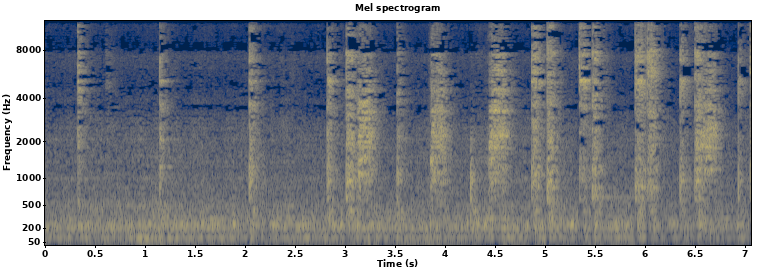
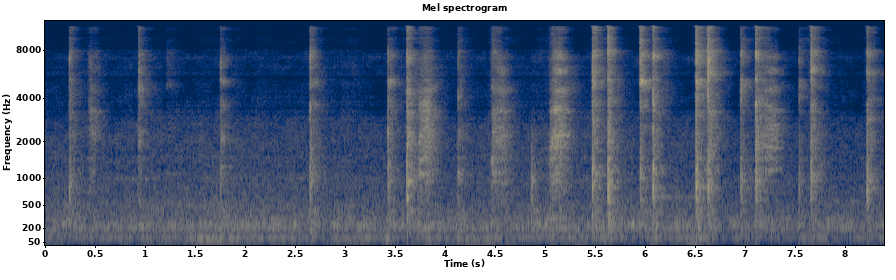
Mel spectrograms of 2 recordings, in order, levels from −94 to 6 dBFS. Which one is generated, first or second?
second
